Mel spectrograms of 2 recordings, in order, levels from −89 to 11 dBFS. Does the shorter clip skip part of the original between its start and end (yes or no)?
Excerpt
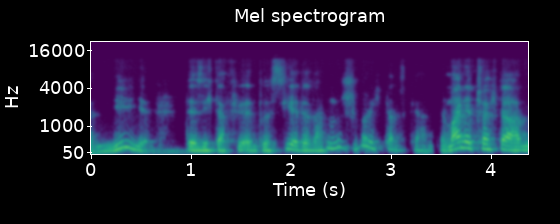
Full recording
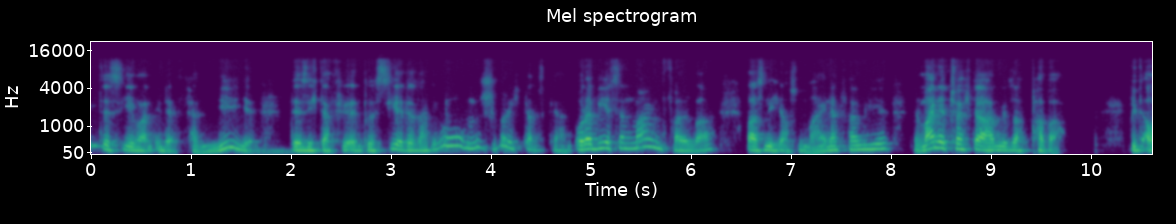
yes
